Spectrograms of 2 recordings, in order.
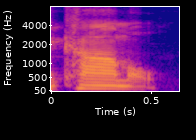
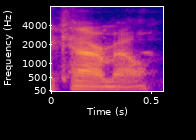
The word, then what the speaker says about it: caramel: sell caramel caramel yeah some americans say carmel right that's that's regional uh we say caramel okay yeah that's that's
